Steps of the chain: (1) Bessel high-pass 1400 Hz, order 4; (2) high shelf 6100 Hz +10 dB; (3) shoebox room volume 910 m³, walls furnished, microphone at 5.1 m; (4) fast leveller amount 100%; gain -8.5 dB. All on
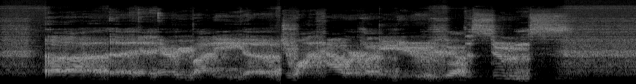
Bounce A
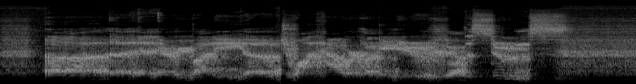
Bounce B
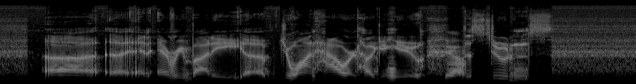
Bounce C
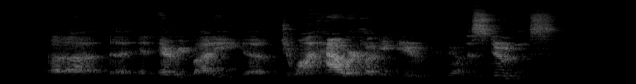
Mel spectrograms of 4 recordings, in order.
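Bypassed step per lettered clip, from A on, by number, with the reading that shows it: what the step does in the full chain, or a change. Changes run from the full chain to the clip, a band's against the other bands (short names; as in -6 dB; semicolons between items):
2, 8 kHz band -2.5 dB; 3, momentary loudness spread change +1 LU; 4, crest factor change +8.0 dB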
